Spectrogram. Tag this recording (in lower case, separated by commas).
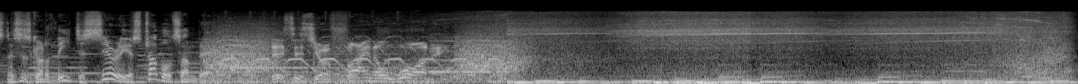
speech, music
